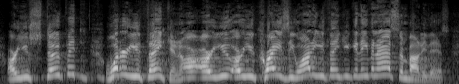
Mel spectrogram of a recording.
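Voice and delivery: father chewing out the boss on the phone, furious; angry tirade. Retold or imitated.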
